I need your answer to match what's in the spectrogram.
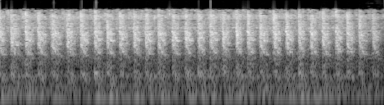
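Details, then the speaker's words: Blown alcohol-fuelled Pontiac GTO engine, first crank of the day: starter churns steadily at about three beats a second for over five seconds without catching; first start of the day takes forever despite fuel reaching the rails. "I don't want to wear most in the starter as well, because the starter starts getting hot. Because the first crank up of the day, it takes forever."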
